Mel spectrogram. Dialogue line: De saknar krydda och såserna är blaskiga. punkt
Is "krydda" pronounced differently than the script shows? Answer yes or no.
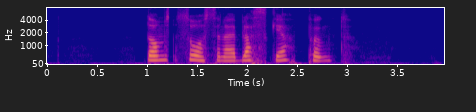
yes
